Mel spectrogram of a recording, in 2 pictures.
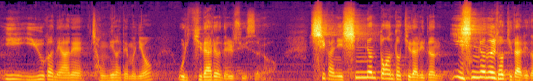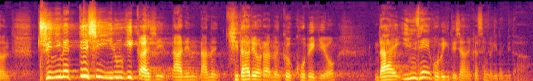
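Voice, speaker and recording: Middle-aged male missionary preaching at a revival, bright carrying voice that leaps from hush to shout, church hall reverb. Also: medium pitch. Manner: acts out quoted voices, swings from hushed to shouting. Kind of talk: revival sermon. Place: church sanctuary.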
